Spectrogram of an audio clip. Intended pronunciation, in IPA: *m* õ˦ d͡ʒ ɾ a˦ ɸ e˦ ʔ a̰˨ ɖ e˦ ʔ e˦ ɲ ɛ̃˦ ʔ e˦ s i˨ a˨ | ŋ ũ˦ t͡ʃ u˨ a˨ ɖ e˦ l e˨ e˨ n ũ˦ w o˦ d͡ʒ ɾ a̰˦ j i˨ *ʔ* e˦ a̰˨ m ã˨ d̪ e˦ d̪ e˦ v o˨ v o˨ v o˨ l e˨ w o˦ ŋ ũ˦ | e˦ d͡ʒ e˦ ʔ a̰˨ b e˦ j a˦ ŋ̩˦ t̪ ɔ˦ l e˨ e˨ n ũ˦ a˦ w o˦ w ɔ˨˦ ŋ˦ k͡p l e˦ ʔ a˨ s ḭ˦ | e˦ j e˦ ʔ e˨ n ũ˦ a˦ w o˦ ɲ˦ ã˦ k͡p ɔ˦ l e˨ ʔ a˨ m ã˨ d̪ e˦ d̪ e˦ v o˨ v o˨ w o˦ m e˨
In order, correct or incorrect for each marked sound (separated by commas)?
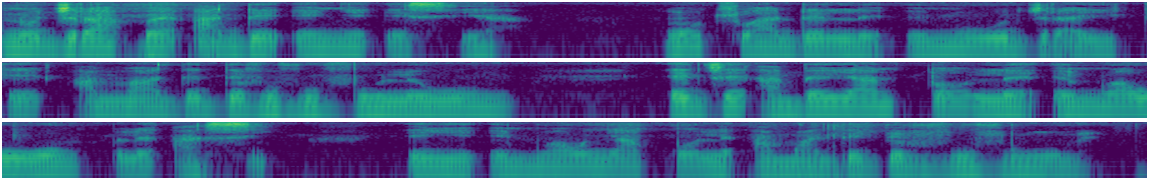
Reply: incorrect, incorrect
